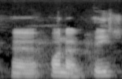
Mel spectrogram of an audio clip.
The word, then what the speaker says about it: honour: কতগুলো বিশেষ ওয়ার্ড আছে, যে বিশেষ ওয়ার্ডগুলোতে যদি প্রথমে অর্থাৎ ওয়ার্ডের শুরুতেই এইচ যেটা থাকে সেটা সাইলেন্ট থাকে। যেমন অনার, HONOUR, অনার।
